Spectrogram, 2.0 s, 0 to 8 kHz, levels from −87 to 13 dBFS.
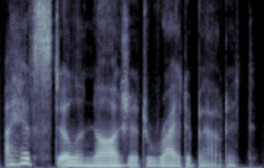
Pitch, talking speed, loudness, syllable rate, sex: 170 Hz, 270 wpm, -18 LUFS, 6.4 syllables/s, female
